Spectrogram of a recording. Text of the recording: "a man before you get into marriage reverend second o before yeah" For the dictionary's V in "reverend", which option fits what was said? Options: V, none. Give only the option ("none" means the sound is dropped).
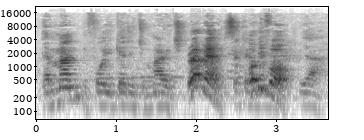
none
